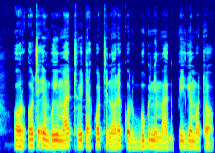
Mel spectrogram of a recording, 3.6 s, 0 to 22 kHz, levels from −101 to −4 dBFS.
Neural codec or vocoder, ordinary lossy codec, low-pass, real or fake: none; none; 19.8 kHz; real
